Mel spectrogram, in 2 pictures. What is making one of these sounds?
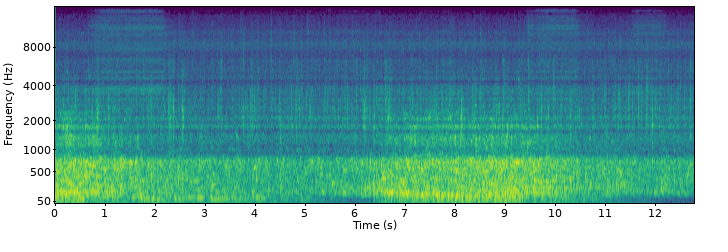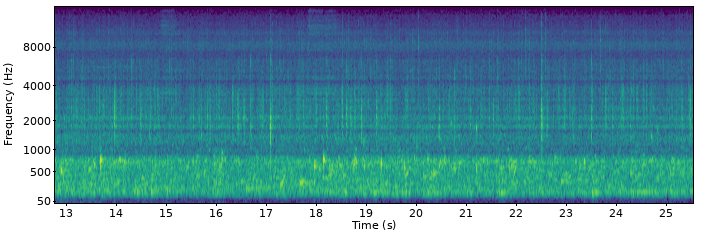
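Air bubbles from divers' breathing gurgle and rumble underwater.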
